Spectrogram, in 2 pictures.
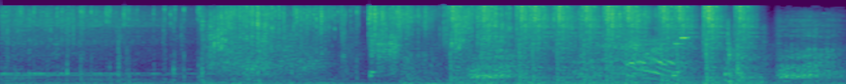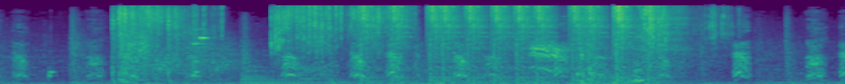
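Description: Gunshots crack in quick bursts during a fight.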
